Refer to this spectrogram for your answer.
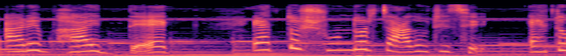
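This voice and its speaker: A woman performs in a put-on character voice. Loud music plays in the background. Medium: audio drama. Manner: playful, boastful.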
